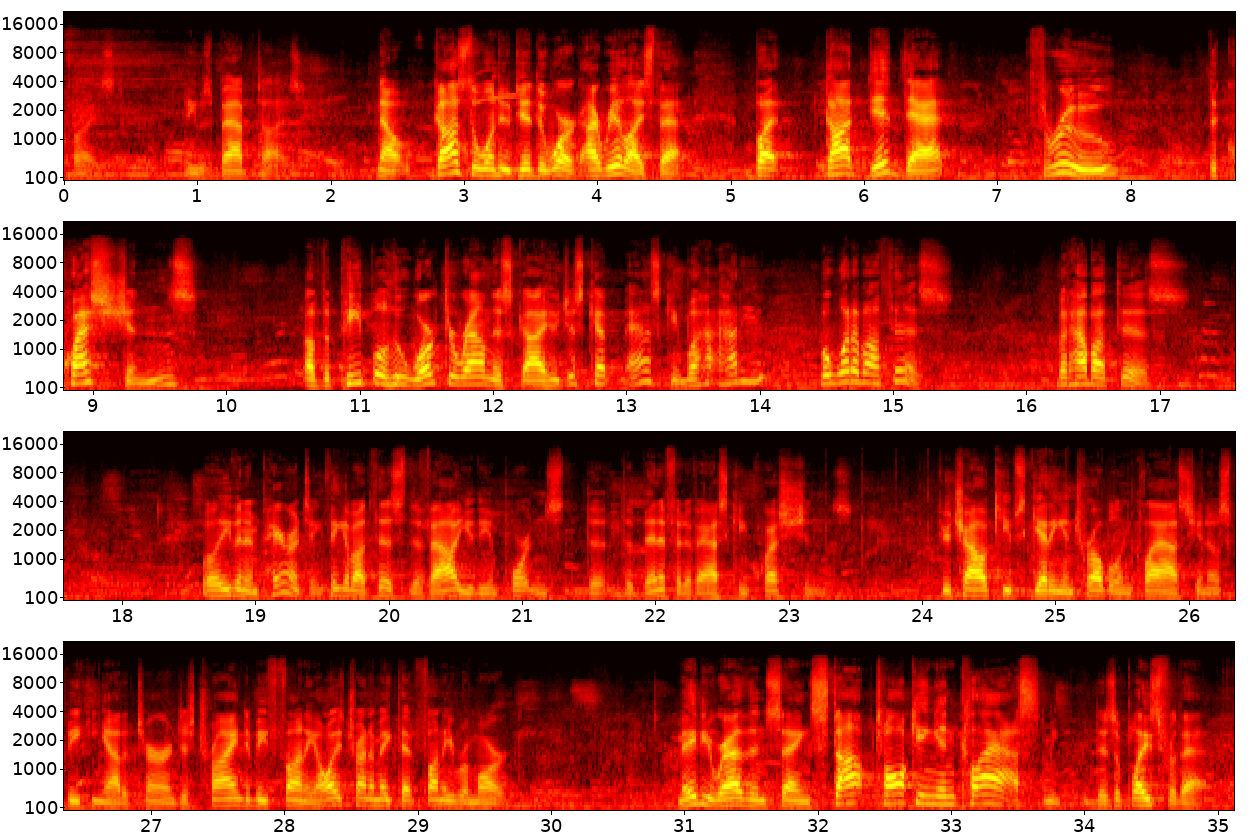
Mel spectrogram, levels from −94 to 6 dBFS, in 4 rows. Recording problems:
chatter from many people; faint; throughout; 20 dB below the speech

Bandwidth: 14.5 kHz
